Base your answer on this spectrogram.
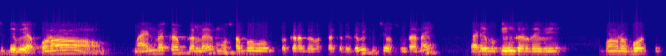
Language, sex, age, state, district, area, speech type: Odia, male, 45-60, Odisha, Kendrapara, urban, conversation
